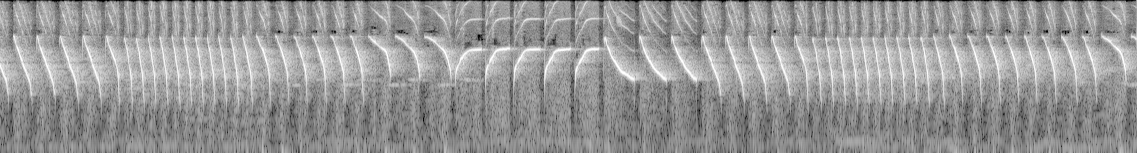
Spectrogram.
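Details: Rolling long song from a local canary, played as a tutor for other songbirds: densely packed, rapidly repeated high descending whistle notes with slight changes of pace, hardly pausing.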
